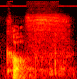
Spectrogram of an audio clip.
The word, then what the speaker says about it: cough: It's spelled in a funny way. I think Yes. it's a little difficult. Yes, because it sounds with the F instead of G H.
